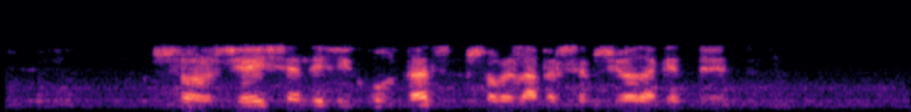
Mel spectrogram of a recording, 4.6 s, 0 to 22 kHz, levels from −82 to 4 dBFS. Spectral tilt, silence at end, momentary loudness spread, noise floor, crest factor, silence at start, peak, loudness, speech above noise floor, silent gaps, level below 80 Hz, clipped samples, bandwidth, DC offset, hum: -4 dB/octave; 0.9 s; 13 LU; -56 dBFS; 20 dB; 0.75 s; -4 dBFS; -22 LUFS; 34 dB; none; -76 dBFS; under 0.1%; 4.4 kHz; under 0.1%; none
